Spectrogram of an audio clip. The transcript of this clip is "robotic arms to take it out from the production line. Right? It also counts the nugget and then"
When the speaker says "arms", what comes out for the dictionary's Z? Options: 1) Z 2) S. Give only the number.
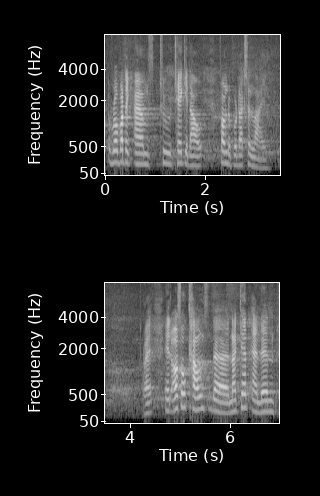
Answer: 2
